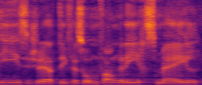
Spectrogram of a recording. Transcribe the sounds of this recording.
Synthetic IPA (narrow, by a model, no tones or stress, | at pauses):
iːəsɪʃɾelɑt̪iːfəsʊmfɑŋɾiːχsmɛɪl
